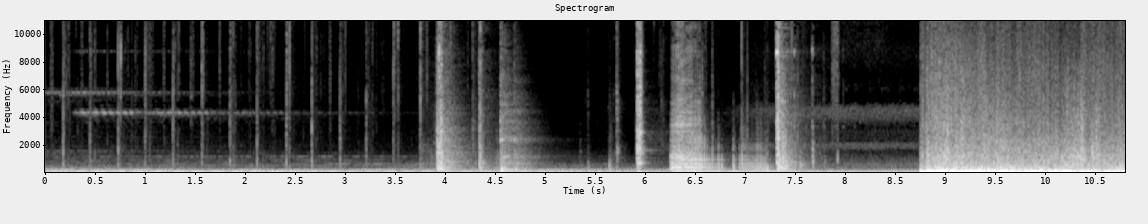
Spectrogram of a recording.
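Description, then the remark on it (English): Several heavy booming blasts and thuds ring out in sequence over a low rumbling bed, then a dense, loud roaring noise takes over like a burst of crackling fire: an abbey blown up by a lit fuse and ether, followed by the resulting fire. “believe that the Abbey and its demonic legion was destroyed by the explosion and the resulting fire.”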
